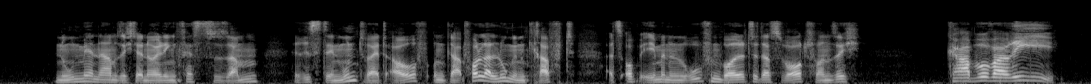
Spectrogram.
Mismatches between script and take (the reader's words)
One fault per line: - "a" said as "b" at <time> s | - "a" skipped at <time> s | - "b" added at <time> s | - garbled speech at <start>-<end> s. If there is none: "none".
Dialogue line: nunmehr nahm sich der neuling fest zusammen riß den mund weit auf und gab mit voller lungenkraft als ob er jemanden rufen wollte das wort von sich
- "mit" skipped at 4.7 s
